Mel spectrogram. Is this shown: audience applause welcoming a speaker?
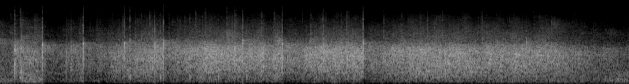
yes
